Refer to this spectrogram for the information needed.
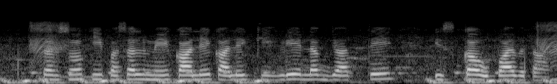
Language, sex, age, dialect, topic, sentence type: Hindi, female, 18-24, Awadhi Bundeli, agriculture, question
